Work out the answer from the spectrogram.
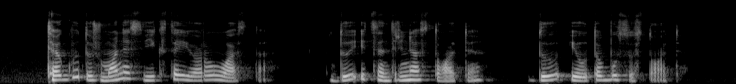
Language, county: Lithuanian, Utena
